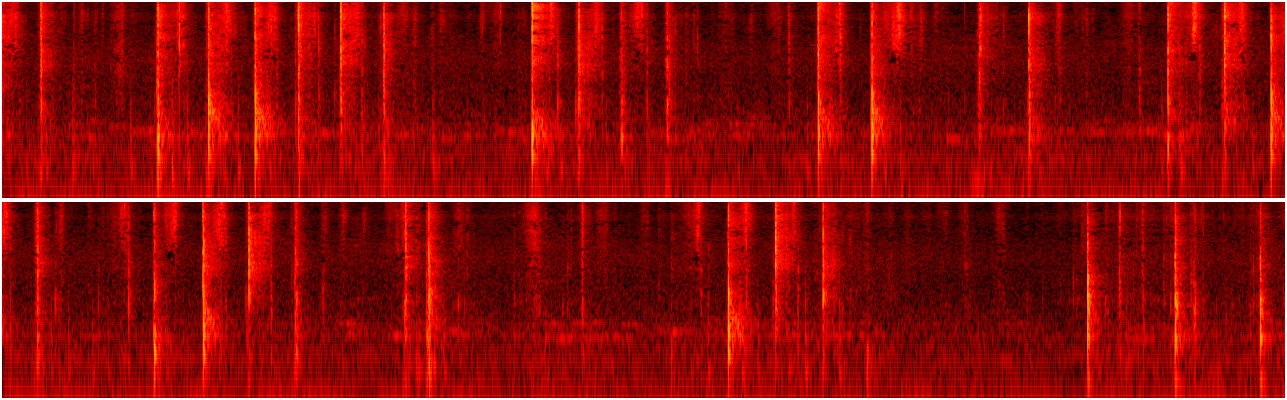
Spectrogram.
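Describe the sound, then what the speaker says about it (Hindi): Tarot cards are shuffled close up in a quiet room, a long run of rapid, crisp riffling snaps arriving in irregular bursts with short pauses between. "कर लेती हूँ कार्ड की शफलिंग"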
